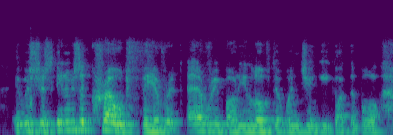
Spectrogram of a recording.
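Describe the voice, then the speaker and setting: This man talks with a Geordie accent at a fairly high pitch. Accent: Geordie, Newcastle. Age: 70s. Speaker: former footballer, football pundit. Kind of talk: podcast interview.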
